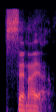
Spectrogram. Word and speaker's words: Senaya: Please tell us once again how your father wished that name be pronounced. Senaya. Senaya. God gave this. It's a Volta region name, Volta region in Ghana. Senaya, is God. Naya God gave me this.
